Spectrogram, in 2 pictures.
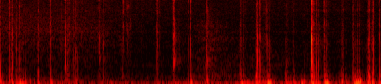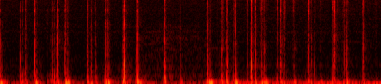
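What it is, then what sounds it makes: Cork coaster. A thin wooden knitting needle taps and pokes the surface and rim of a round, flat, solid cork coaster held in one hand. The result is a quick, irregular run of dull, low, muffled taps with almost no ring, some sharper clicks, and a faint scratchy patter between them.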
